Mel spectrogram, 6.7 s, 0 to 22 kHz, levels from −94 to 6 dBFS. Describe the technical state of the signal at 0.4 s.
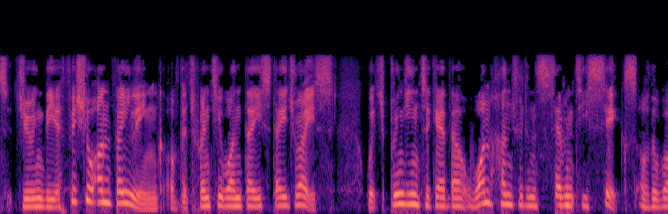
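At 0.4 s the speech is intact, carried cleanly through the AMR wideband (HD Voice) codec at 12.65 kbit/s with no fault present.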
